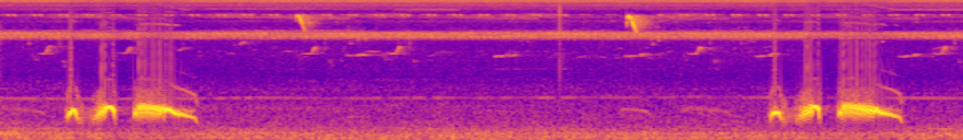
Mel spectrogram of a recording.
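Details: Lure recording of a spotted dove: two cooing phrases about five seconds apart, each with two quick notes and a drawn-out falling coo, over a steady insect-like high whine.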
